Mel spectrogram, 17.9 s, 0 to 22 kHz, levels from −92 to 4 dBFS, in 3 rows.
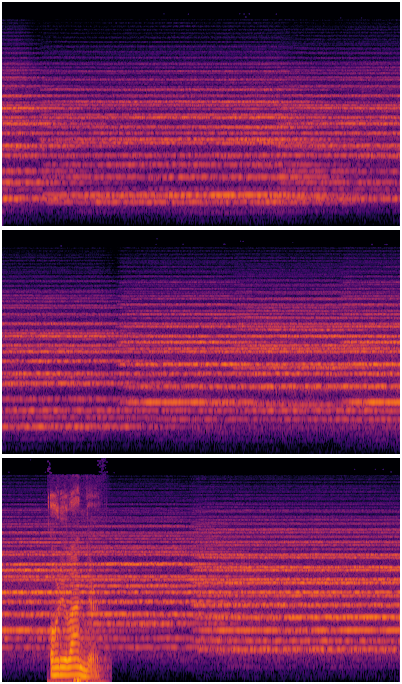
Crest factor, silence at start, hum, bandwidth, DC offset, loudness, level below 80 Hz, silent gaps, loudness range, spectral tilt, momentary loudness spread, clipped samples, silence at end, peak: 22 dB; 0 s; none; 17 kHz; under 0.1%; -24 LUFS; -46 dBFS; none; 7 LU; -3.5 dB/octave; 8 LU; under 0.1%; 0 s; -2 dBFS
